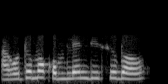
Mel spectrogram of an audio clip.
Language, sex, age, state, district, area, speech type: Assamese, female, 18-30, Assam, Majuli, urban, conversation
